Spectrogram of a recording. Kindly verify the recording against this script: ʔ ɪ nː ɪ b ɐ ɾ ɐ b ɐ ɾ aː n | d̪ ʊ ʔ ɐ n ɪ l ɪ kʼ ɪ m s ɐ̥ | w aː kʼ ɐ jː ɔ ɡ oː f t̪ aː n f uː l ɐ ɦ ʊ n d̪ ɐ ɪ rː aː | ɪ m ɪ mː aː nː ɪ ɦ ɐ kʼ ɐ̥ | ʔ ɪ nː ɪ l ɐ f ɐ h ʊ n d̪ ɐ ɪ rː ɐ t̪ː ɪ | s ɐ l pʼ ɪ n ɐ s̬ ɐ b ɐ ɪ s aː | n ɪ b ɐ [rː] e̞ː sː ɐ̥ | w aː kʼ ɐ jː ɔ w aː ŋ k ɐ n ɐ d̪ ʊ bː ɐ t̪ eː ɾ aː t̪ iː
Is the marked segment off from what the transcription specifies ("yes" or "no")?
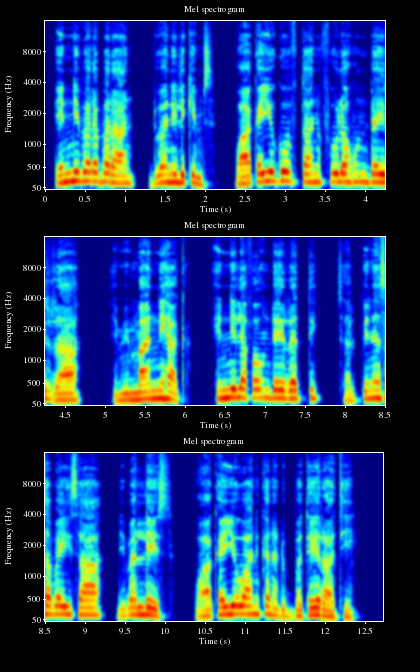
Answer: yes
